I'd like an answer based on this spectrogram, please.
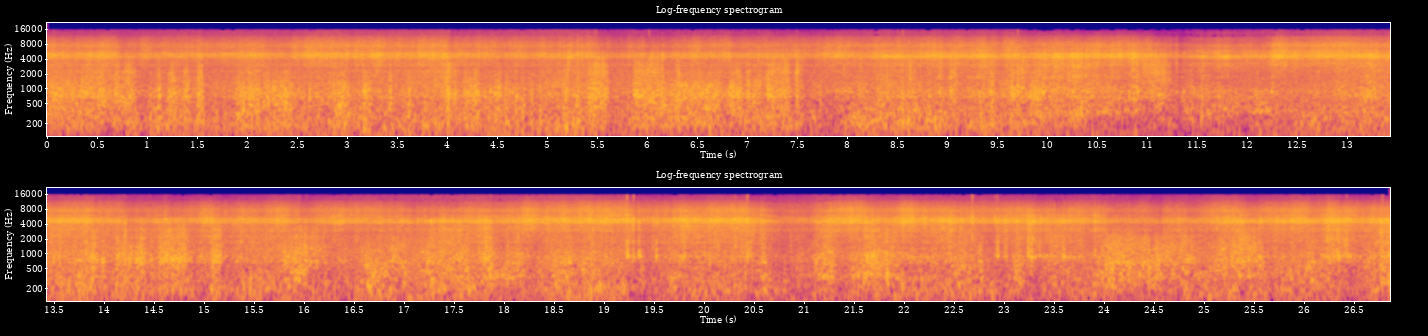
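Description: Skis scraping over groomed, packed snow during a downhill run, with wind rushing over the action camera's microphone: a steady rushing noise that rises and falls in level.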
